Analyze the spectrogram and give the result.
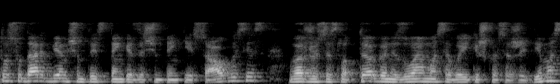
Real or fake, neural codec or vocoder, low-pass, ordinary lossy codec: real; none; 7.2 kHz; MP3, 64 kbps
